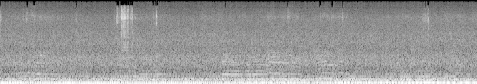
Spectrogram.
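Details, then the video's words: Bees feeding on oregano, their favourite flower, in the summer breeze: an even, low-pitched drone with faint passing buzz tones that bend slightly in pitch, steady in loudness throughout. "Peaceful sound of the summer breeze and of the Bees and here and there a bumblebee"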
